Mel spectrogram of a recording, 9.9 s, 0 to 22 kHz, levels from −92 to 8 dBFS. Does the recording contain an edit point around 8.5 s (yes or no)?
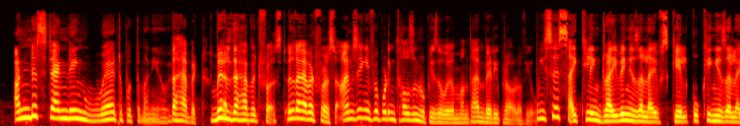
no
